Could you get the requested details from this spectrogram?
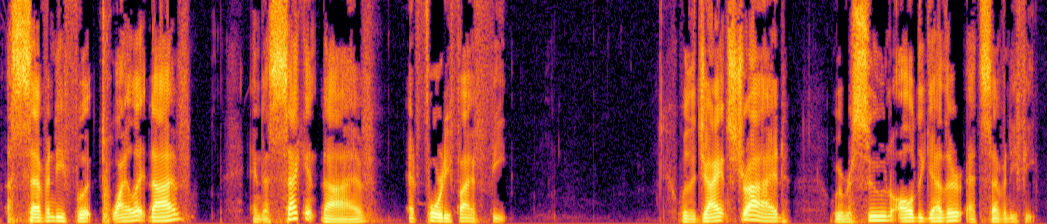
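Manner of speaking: lightly read-aloud travel story voice; reading a dive log. Acted. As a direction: read the log entry out to the listeners.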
